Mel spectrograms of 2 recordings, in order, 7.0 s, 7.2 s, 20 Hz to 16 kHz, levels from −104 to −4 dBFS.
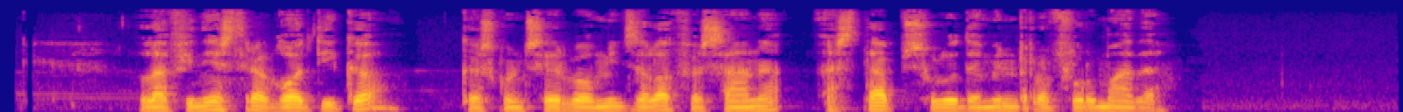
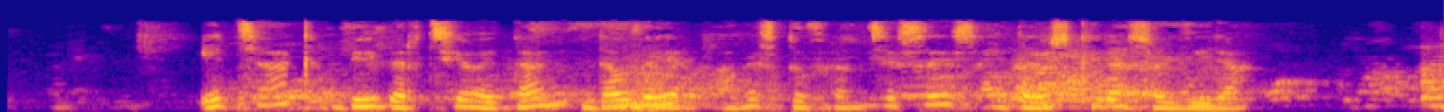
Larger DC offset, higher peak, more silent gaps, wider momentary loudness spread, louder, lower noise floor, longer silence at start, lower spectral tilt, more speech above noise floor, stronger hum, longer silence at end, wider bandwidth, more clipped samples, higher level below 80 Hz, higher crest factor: neither; about the same, -2 dBFS vs -2 dBFS; neither; about the same, 9 LU vs 8 LU; second, -22 LUFS vs -18 LUFS; first, -67 dBFS vs -55 dBFS; second, 0.7 s vs 1 s; about the same, -5 dB/octave vs -4 dB/octave; first, 46 dB vs 37 dB; neither; first, 1.2 s vs 0 s; first, 11.5 kHz vs 8 kHz; neither; about the same, -54 dBFS vs -58 dBFS; about the same, 20 dB vs 16 dB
